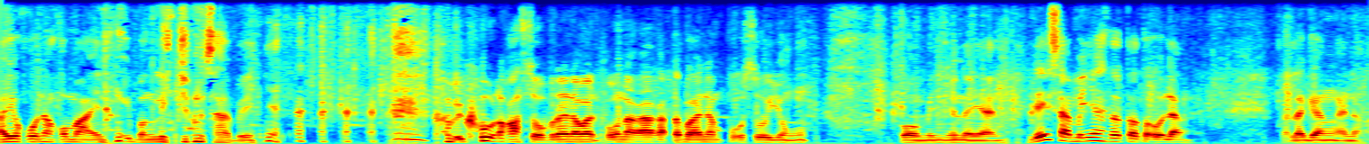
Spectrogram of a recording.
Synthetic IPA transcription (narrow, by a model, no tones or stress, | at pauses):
ʔaːjokonɐŋkʊmaːʔɪnːɐŋɪbaŋlɪt͡ʃonsaːbɪɲa | saːbɪkoɾokɐso̞ːbɾɐnɐmanpʊŋnɐkaːkɐt̪ɐbanɐŋpuːsojʊŋ | koːmɪnɲonɐjanɪnd̪ɛsaːbɪɲasɐt̪ot̪ot̪oʔolɐŋ | t̪ɐ̰lɐɡaŋʔɐ̰no̞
